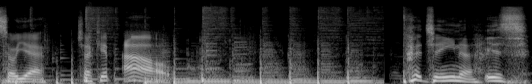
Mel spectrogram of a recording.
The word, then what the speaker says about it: Padjinha: Padjinha. How the hell are you? Yo, pronounce your name properly for me, because I feel... Padjinha. Nya. So there's a nya now. Padjinha.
